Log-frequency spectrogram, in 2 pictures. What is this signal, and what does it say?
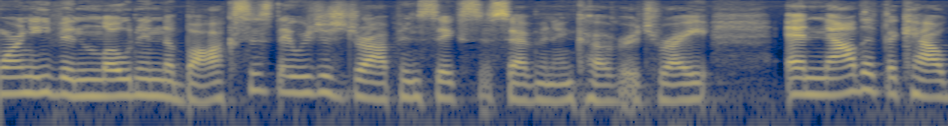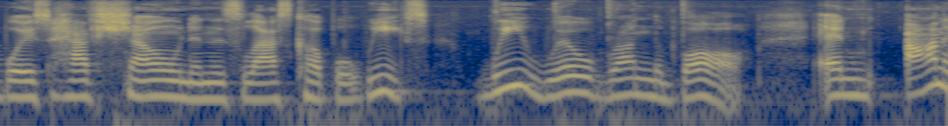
Speech in English. There is no code.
